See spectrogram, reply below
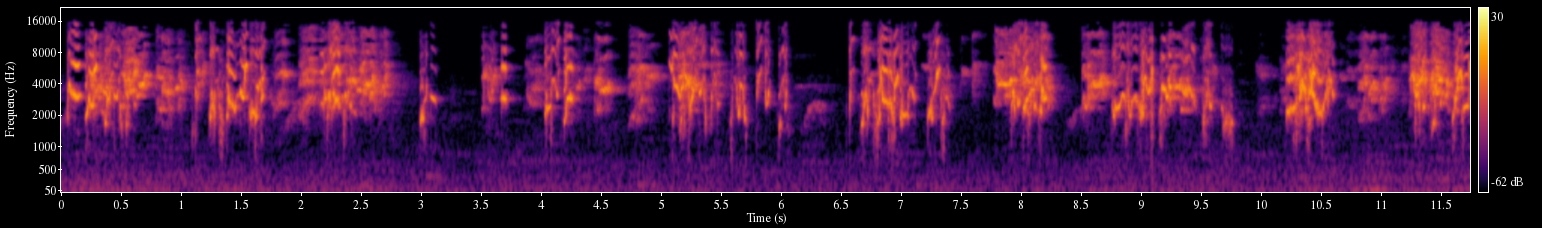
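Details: Two almost two-year-old Fischer's lovebirds, blue and pastel green, singing in a cage during the day: a long run of high, raspy chirp clusters, dense at first, then in choppy bursts with brief gaps.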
